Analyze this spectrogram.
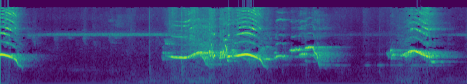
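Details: Black-naped oriole, wild, singing a rival-provoking song: a falling whistle, then a long rich phrase of rolling fluted notes with buzzy overtones, and a final shorter whistled phrase after a pause. A steady faint high tone runs beneath.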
